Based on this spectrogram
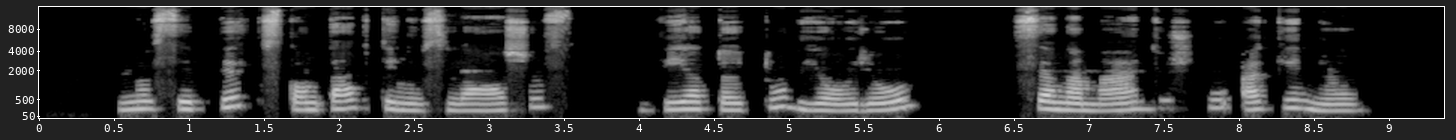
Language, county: Lithuanian, Vilnius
